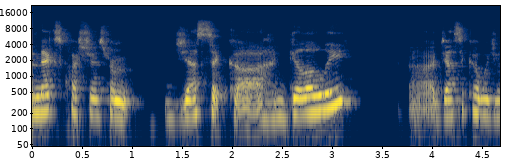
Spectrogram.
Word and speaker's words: Gillooly: So the next question is from Jessica Gillily. Jessica, would you like to ask your question? And apologies if I've just butchered your last name. Sure, you were very close. It's Galuli.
